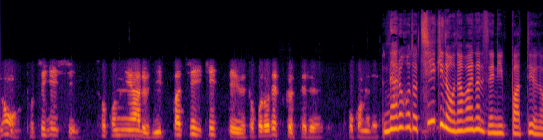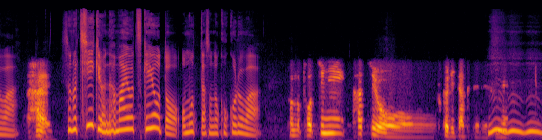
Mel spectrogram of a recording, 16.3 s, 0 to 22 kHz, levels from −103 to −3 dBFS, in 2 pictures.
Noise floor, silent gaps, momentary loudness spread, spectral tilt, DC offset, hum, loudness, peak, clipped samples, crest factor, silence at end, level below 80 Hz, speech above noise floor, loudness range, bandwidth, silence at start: -54 dBFS; none; 13 LU; -5 dB/octave; under 0.1%; none; -30 LUFS; -10 dBFS; under 0.1%; 20 dB; 0 s; -74 dBFS; 25 dB; 6 LU; 16.5 kHz; 0 s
